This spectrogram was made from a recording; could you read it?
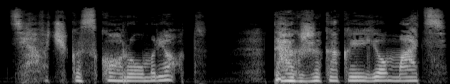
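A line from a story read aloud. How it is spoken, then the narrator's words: Woman's hiss. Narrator (Russian): Шипение, вырвавшееся изо рта женщины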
